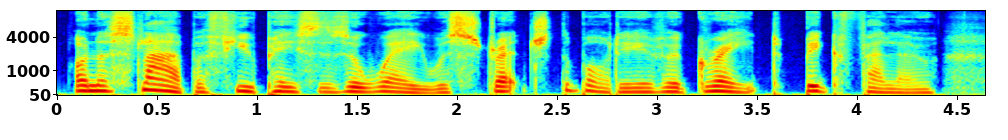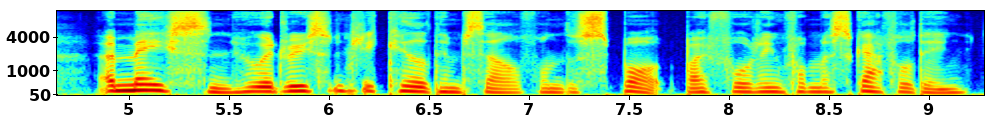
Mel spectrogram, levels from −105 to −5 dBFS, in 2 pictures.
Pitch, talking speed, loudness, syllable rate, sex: 170 Hz, 200 wpm, -20 LUFS, 5.2 syllables/s, female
